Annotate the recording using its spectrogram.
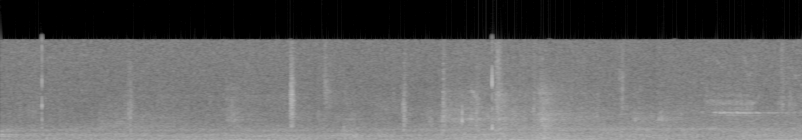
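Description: Steady low rumbling background noise, even throughout, with a few faint clicks.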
